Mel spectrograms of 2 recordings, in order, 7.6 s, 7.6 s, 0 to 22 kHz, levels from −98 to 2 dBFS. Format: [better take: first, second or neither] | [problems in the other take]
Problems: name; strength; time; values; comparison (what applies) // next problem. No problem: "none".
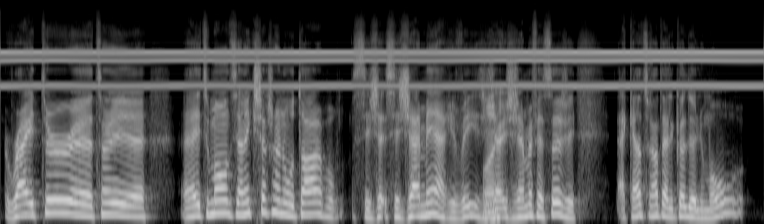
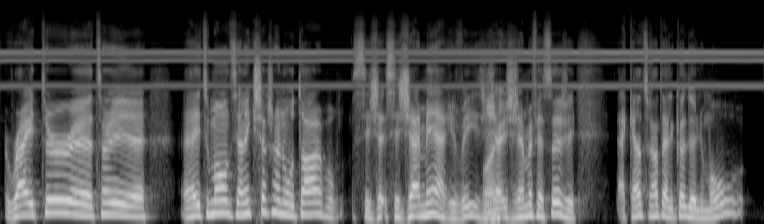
second | high-pitched whine; loud; throughout; 8.5 kHz, 5 dB below the speech; faint in the second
